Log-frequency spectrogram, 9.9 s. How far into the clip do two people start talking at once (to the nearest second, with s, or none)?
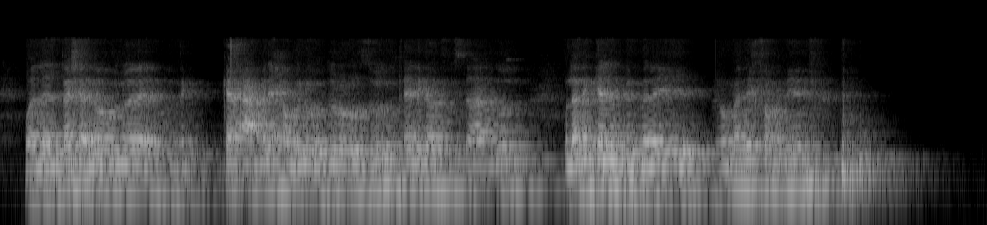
none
